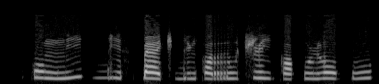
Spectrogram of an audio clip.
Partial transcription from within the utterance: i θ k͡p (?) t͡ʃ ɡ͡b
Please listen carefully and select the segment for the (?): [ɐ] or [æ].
æ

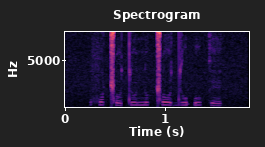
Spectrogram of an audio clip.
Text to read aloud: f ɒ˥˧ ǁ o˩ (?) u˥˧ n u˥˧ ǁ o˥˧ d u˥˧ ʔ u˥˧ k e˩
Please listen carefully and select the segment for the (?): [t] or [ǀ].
t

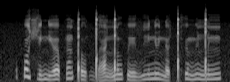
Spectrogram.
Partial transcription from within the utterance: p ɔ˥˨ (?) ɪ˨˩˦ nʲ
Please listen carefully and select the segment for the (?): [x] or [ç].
ç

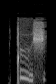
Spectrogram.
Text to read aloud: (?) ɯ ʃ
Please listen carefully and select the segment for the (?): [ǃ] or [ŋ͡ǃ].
ǃ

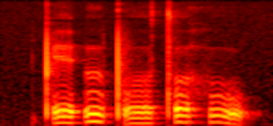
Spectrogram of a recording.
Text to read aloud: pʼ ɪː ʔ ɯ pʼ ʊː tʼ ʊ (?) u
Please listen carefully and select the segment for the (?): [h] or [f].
h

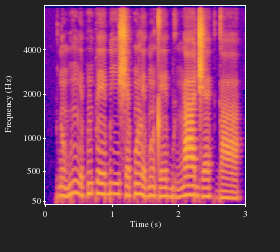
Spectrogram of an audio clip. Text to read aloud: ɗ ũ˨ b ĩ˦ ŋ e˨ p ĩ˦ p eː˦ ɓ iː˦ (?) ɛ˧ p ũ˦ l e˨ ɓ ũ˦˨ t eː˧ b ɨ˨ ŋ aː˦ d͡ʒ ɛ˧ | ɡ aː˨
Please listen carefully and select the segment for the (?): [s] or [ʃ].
ʃ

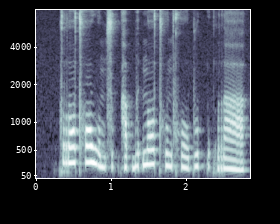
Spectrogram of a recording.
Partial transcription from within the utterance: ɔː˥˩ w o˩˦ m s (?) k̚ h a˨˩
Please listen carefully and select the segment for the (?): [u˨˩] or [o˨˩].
u˨˩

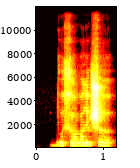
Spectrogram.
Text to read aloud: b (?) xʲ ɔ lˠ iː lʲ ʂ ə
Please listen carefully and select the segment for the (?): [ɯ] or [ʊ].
ʊ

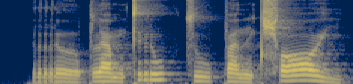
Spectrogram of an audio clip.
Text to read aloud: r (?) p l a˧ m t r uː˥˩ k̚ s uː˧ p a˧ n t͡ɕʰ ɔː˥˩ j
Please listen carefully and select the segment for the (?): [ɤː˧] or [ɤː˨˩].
ɤː˨˩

